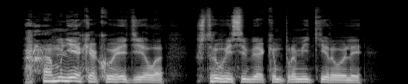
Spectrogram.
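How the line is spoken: Laughing with flashing eyes. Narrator (Russian): засмеялся Ставрогин, но глаза его сверкали

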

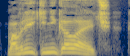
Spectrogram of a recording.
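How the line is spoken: Shout. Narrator (Russian): крикнула она

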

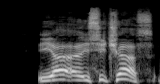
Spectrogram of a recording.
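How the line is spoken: Shout from another room. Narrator (Russian): крикнул из другой комнаты Степан Трофимович

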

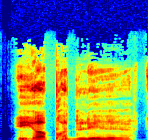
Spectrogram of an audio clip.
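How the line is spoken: Whispered to himself. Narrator (Russian): прошептал он про себя

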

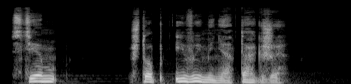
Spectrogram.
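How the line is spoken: Heartfelt voice. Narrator (Russian): проникнутым голосом промолвил Тихон

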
